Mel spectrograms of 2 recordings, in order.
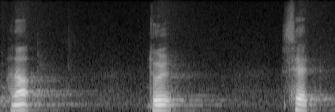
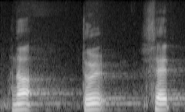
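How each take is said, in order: First: The numbers are counted very slowly. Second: The numbers are counted at a steady moderate pace. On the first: The speaker calls it wrong. "너무 느리죠" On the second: The speaker calls it right. "요 속도예요"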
